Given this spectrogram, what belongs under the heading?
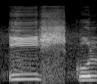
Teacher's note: যখনই ইস কুল উচ্চারণ করেছি তখনই কিন্তু প্রথমে একটা ই ধ্বনি চলে এসেছে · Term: আদি স্বরাগম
